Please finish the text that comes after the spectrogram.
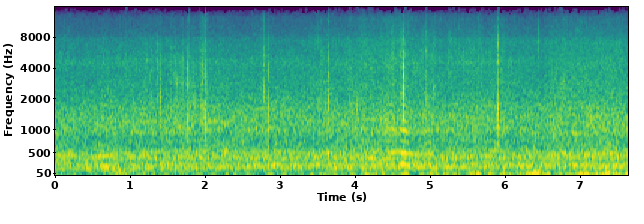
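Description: Honeybees swarm around an open hive during an inspection, a dense continuous buzzing drone close by, steady throughout with individual bees zipping past the listener.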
